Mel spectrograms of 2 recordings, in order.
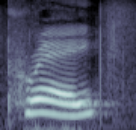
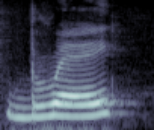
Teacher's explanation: Both are bilabial, plosive, or stops. P is voiceless and b is voiced.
